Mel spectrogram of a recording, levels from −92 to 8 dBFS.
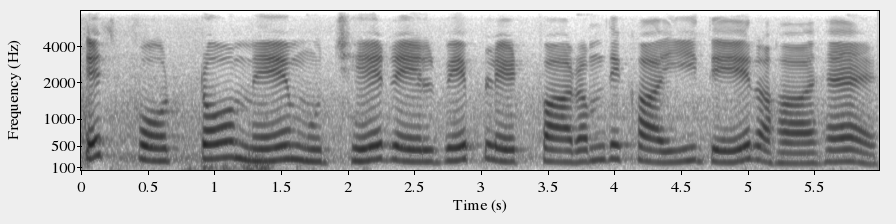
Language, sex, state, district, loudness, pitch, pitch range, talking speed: Hindi, female, Madhya Pradesh, Katni, -16 LUFS, 230 Hz, 215-255 Hz, 100 wpm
